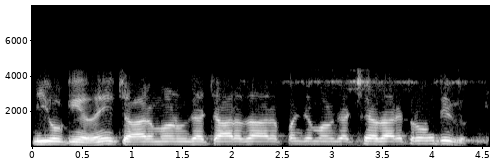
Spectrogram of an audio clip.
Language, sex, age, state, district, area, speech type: Sindhi, male, 30-45, Delhi, South Delhi, urban, conversation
